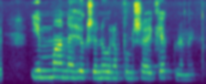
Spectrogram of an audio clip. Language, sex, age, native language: Icelandic, female, 16, Icelandic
